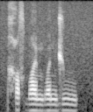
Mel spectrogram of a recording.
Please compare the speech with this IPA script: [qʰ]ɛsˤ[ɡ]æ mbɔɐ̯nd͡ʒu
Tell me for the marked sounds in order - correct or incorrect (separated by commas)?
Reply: incorrect, incorrect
